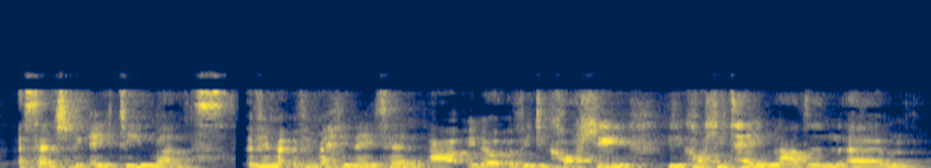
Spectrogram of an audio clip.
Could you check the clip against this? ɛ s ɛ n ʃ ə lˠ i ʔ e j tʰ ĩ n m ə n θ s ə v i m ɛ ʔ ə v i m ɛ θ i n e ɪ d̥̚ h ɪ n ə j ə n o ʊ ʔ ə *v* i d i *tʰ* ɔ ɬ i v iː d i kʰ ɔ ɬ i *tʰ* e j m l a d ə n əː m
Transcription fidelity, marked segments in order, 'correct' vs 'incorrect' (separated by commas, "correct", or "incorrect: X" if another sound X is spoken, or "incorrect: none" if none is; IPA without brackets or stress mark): correct, incorrect: kʰ, correct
